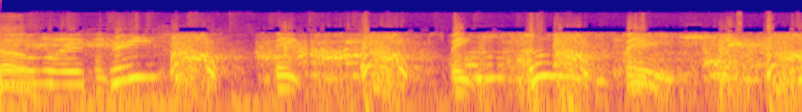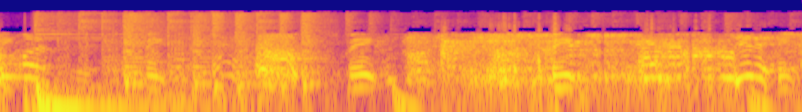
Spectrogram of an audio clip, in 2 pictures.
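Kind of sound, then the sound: animal, dog barking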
